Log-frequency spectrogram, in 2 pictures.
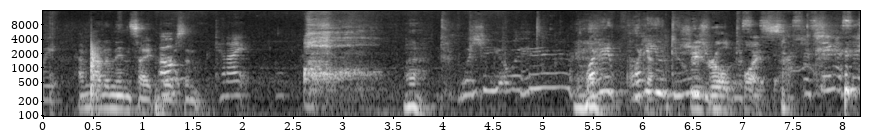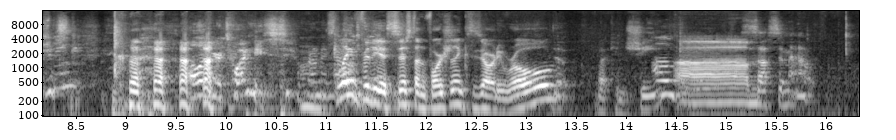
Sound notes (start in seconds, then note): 3.4 scoffs; 8.8 all laugh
